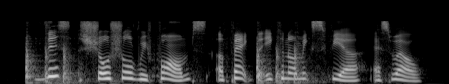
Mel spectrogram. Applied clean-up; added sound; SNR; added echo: none; Knock; 14 dB; none.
